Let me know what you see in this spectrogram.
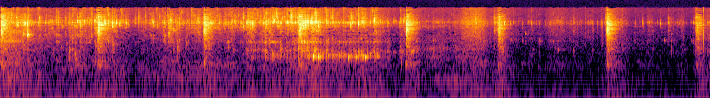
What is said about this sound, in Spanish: procedemos a llenarle un poco de agua tibia, que no esté muy caliente también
